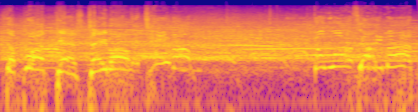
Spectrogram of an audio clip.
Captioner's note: crowd cheering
